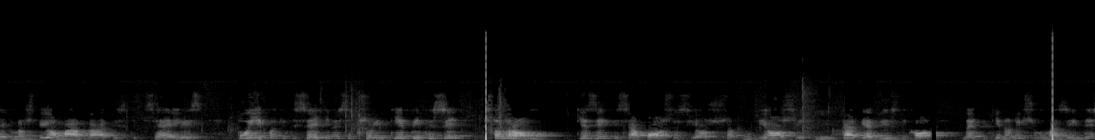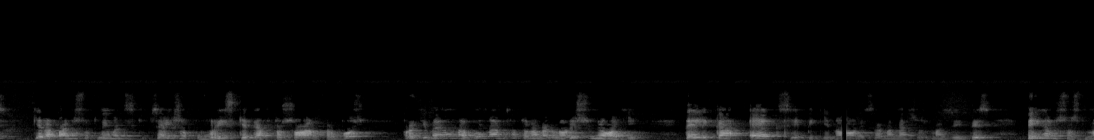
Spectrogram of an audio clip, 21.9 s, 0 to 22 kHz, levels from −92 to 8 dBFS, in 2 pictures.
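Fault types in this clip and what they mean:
Invalid numbers at full scale: A processing stage produced infinite or undefined values, and these were clamped to the extreme positive or negative sample value, pinning the output at one extreme far beyond the audio's peaks for one short block. Here each block lasts about 0.73 ms, which fits a 32-sample block. That is too brief for separate edge pops, so each is heard as a single sharp bang, at 4.85 s and 10.52 s.
Gap at a join of encoded pieces: The audio was encoded in separate segments that were joined without removing the encoder's start-up delay or the padding in each segment's final frame, so silence remains at each join. Here the segments fall every 10.0 s. Dropouts of 53 ms at 9.31 s and 54 ms at 19.36 s cut into otherwise continuous sound. Their edges are smeared by the codec, and the sound resumes where it stopped.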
